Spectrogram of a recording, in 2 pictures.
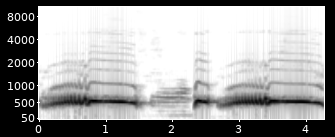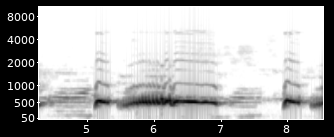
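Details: Energetic puter dove calling, meant to coax lazy doves into voice: long resonant coos repeated about every two and a half seconds, each opening with a short sharp note, holding a pulsing tone, then a softer tail.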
